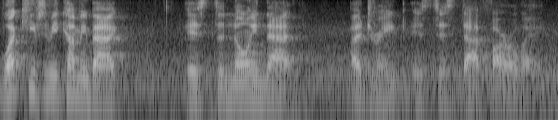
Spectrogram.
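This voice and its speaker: At a moderate pace, a man speaks in a medium pitch against noticeable background noise. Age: 60s. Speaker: recovering alcoholic sharing at a recovery meeting. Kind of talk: testimony. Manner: conversational, with false starts and fillers.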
